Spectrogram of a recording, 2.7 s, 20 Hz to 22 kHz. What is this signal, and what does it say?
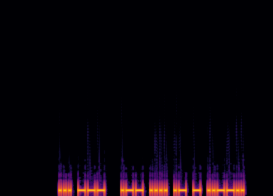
Morse code, heard as a keyed tone, about 50 wpm, 700 Hz. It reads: SO WHAT?
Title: A Sound Of Thunder 50wpm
